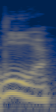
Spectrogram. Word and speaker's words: Lydia: You know, Linda, I used to recommend that. Actually, I mispronounced that name, right? Lydia. What am I saying, Linda? Lydia.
